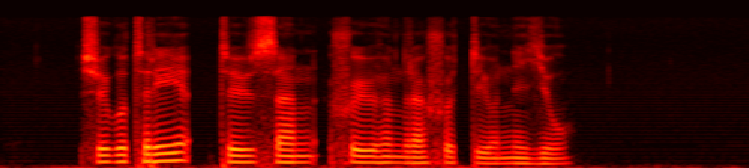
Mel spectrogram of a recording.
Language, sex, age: Swedish, male, 30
